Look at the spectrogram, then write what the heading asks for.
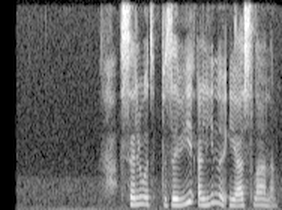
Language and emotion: Russian, positive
